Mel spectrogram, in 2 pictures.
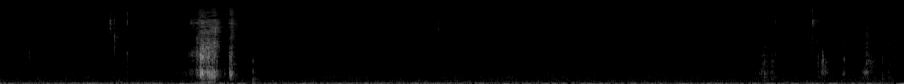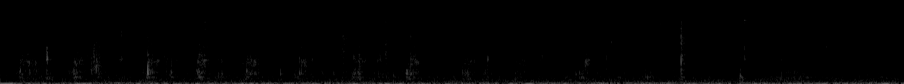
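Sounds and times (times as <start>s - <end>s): wet chewing: 7.6s - 16.6s.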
